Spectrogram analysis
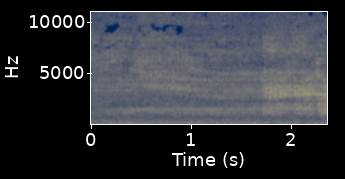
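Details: GoldenDent M7 HVE dental suction mirror running, shown for aerosol reduction: steady, high-pitched airy hiss of high-volume suction drawing air continuously, growing slightly louder near the end.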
